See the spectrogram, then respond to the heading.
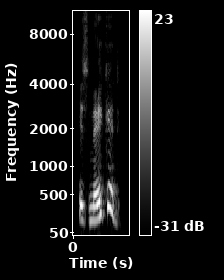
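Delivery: put-on slight, lightly done Scottish accent. Retelling what Chris Conway first said to the speaker, in Chris Conway's Scottish accent. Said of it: "he says with his little Scottish accent".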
